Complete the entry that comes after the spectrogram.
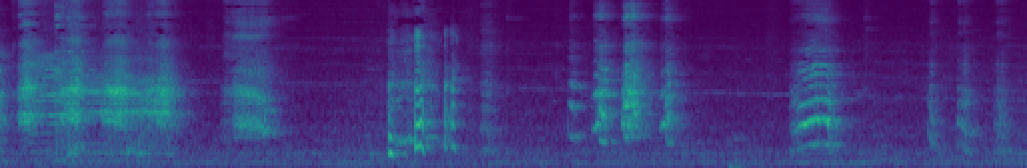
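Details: Amazon parrot giving a run of harsh, harmonic squawk-like syllables and short chattering bursts, grouped in clusters with brief pauses between them, in a quiet indoor setting.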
